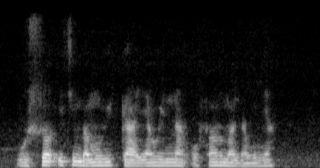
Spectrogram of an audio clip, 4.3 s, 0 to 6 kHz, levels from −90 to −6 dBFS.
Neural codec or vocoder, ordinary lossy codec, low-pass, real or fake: autoencoder, 48 kHz, 128 numbers a frame, DAC-VAE, trained on Japanese speech; AAC, 32 kbps; 5.4 kHz; fake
